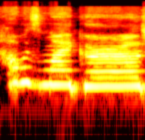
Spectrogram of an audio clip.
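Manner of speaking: small, high-pitched, creaky voice. Retelling a line heard in a video, imitating Mama Doria's little voice. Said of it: "her little voice, it was so beautiful".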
